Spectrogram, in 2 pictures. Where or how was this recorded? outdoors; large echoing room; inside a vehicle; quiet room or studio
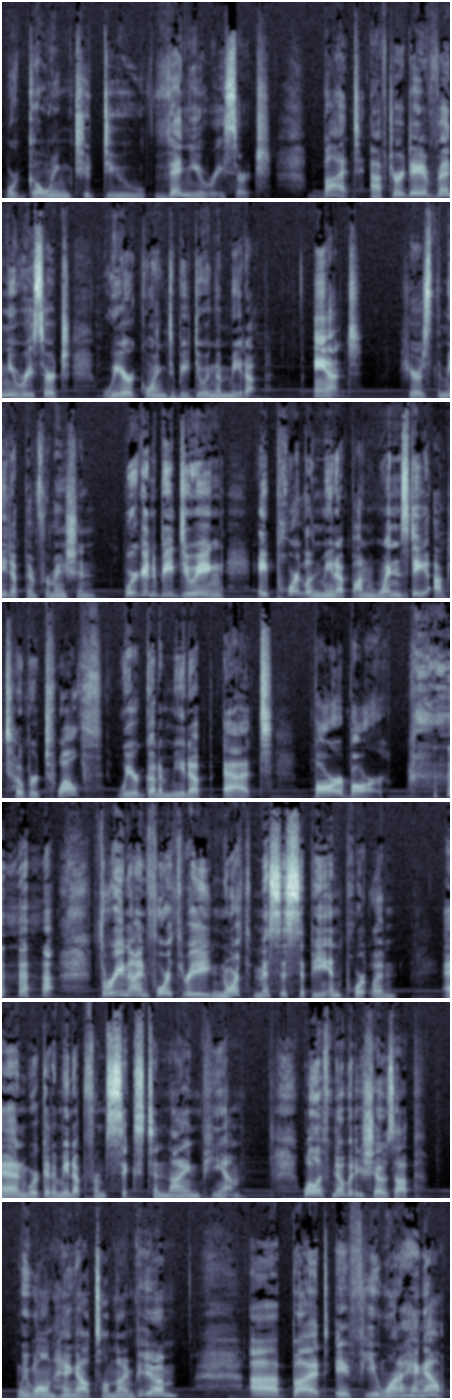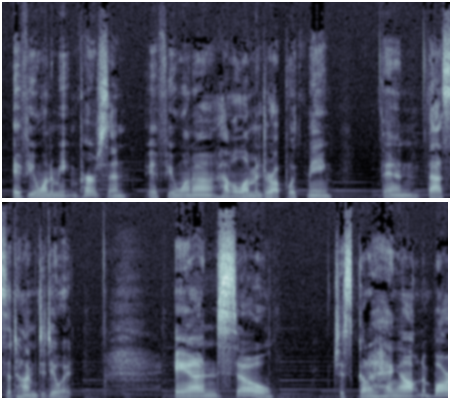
quiet room or studio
